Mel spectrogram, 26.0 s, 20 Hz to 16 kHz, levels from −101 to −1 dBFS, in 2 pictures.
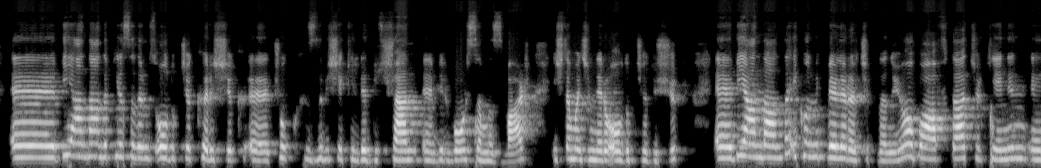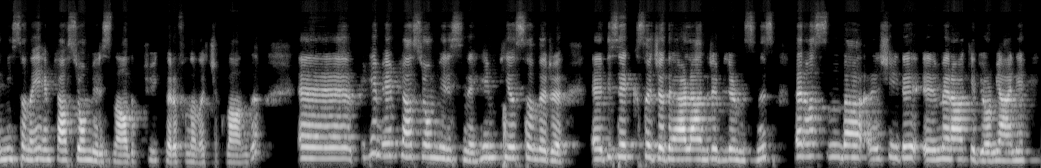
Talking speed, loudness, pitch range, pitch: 135 wpm, -22 LUFS, 205-255 Hz, 225 Hz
